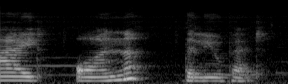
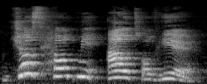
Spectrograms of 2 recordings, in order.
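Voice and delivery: high, loud demand for help; urgent cry from the pit; desperate plea; 9 semitones higher, 10 dB louder than usual. A narrator's reading. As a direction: beg loudly to be pulled out. Trapped Leopard demands help.

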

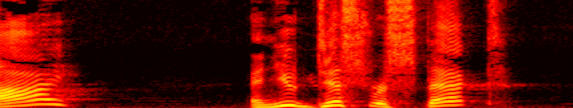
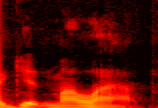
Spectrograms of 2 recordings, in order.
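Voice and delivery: softer, lower loving voice; hushed loving God; tender God; 8 semitones lower, 11 dB quieter than usual. Retold or imitated. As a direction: speak as a gentle father welcoming the child. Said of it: "He's gonna say".

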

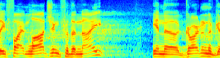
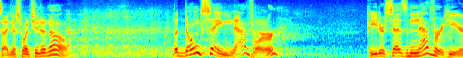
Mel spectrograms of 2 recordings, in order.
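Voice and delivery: ordinary delivery

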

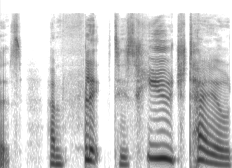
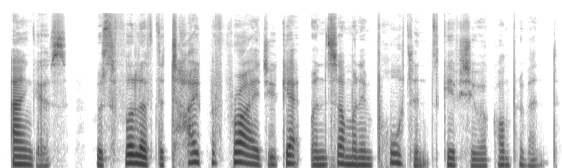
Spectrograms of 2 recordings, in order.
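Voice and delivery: ordinary delivery, nothing marked

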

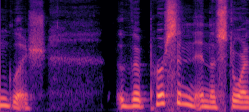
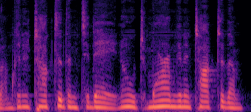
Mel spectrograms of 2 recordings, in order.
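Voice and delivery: procrastinating self-talk; much faster than usual. Retold or imitated. Voicing procrastinating inner monologue.

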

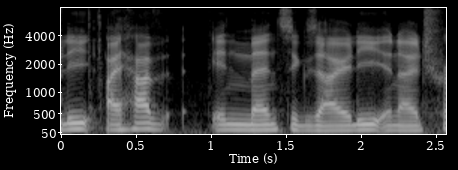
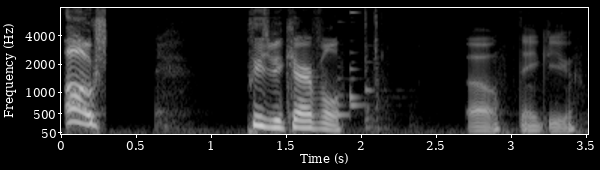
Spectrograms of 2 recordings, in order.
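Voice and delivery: ordinary talk

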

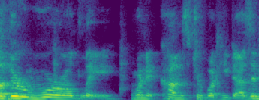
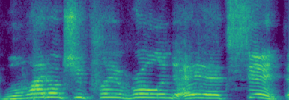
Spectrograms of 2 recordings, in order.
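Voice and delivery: higher-pitched, drawn-out imitation of a nagging question; slow, raised-pitch mimicry of everyone asking; mock questioning; 7 semitones higher than usual. Imitating everybody questioning the player's choice of synth, mock questioning.

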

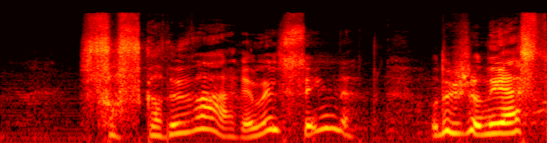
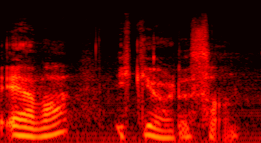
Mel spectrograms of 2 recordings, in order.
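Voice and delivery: quiet restraint; 5 semitones lower, 13 dB quieter than usual. Retold or imitated. Husband restraining her gently.

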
